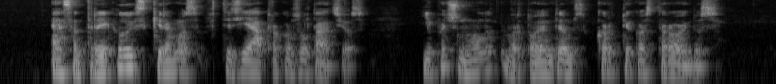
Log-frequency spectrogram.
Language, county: Lithuanian, Kaunas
